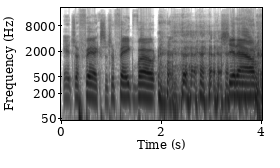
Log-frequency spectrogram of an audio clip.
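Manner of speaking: loud, high jeering protest voice; mock outraged yelling. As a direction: shout it like an angry heckler.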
